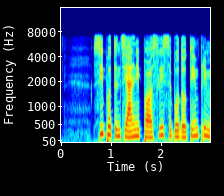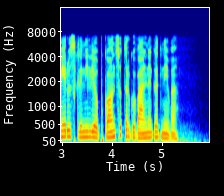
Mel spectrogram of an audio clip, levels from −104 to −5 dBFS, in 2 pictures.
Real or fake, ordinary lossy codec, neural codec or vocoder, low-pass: fake; none; codec, 16 kHz, 16 kbps, FunCodec, trained on Chinese and English, 50 frames a second; 7.2 kHz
